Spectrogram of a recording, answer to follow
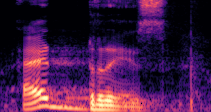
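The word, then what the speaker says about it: address: देखिए उच्चारण में भी अंतर है, जब एड्रेस बोलूँगा तो नाउन के रूप में तो ऐड पे जोर होगा, एड्रेस एड्रेस, और जब वर्ब के रूप में तो रेस पे जोर होगा, ऐड धीरे से बोलेंगे, एड्रेस एड्रेस, ऐसा होता है उच्चारण।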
